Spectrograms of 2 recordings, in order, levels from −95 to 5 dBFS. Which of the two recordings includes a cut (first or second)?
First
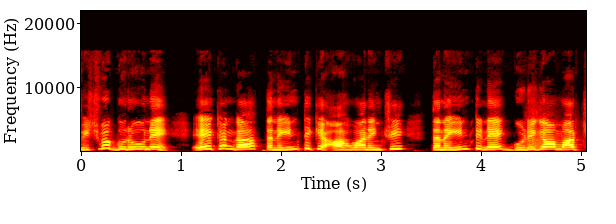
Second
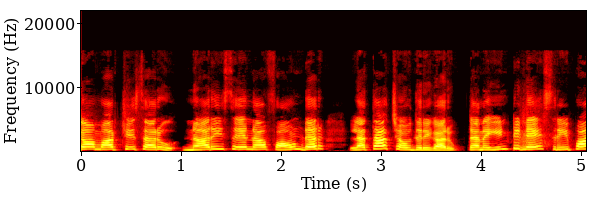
second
